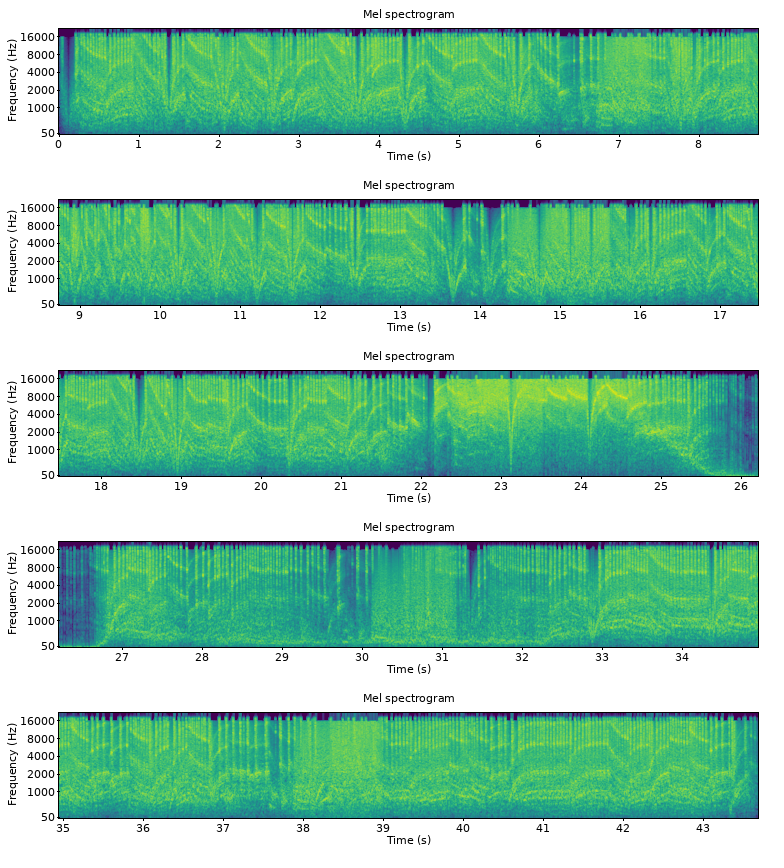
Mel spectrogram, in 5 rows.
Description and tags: Spoke Spinna 05
Da spoke, da spins, da storted. Field recording of a bike tire spinning, ran through several different custom distortions.
bicycle, click, distorted, noise, spoke, static, weird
